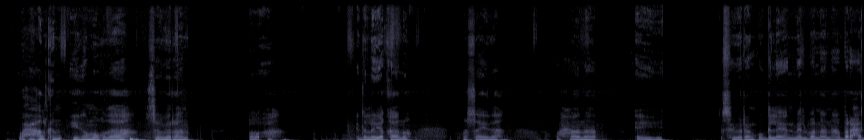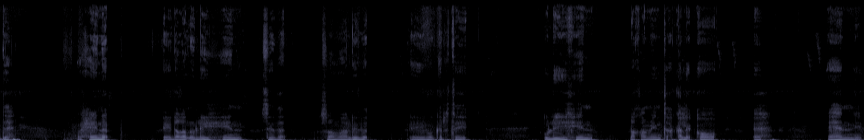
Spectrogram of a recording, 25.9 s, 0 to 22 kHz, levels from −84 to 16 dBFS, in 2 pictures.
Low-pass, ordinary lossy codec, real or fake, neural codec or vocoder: none; none; real; none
